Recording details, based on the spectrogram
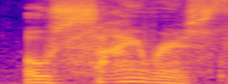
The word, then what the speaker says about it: OSIRIS: Want to be able to talk about the what happened with NASA's, oh, how do you pronounce this? Hang on. Basically, they sent a probe to an asteroid to be able to get a sample from said probe. – OSIRIS, that's how it is.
